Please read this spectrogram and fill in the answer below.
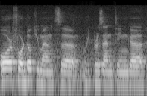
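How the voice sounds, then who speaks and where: Speaking at a fairly slow pace in a Hungarian accent, a woman is heard with audible room echo and noticeable background noise. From Hungary. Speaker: student presenter. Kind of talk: presentation. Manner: halting, many fillers.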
